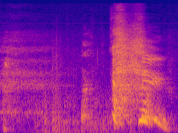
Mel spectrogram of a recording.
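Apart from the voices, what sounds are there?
sneeze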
